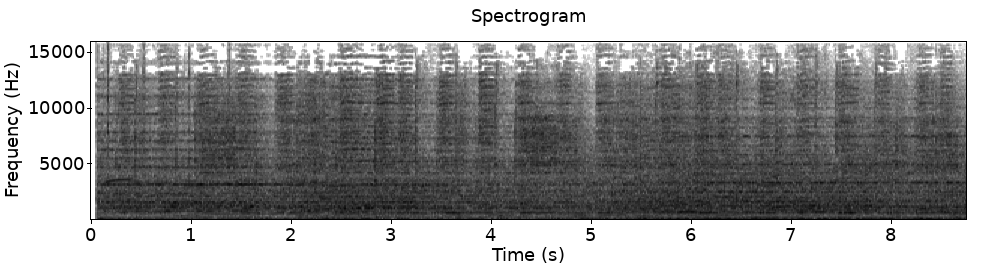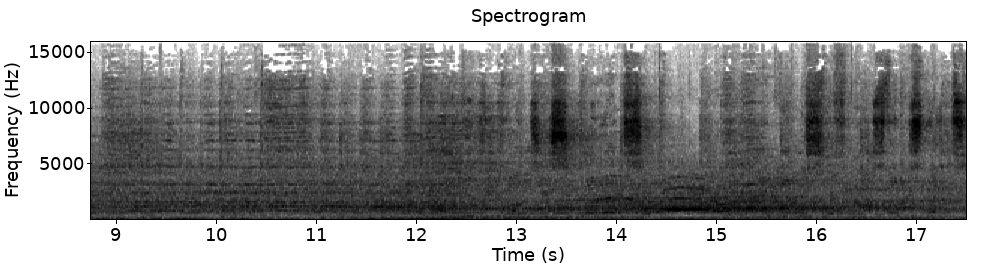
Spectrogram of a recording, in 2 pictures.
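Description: Live pop music played over an arena sound system, with a steady bass line, while a large crowd cheers and shouts along.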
